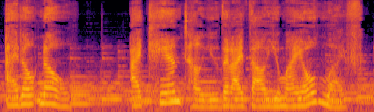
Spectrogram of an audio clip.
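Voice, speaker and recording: A woman's voice: mid-range voice, lively intonation, a little slow, lightly acted. A woman playing an intelligent, emotionless parasite creature in an anime dub, speaking formally and precisely. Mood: cold, matter-of-fact. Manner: formal, precise, detached, clinical speech. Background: music.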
